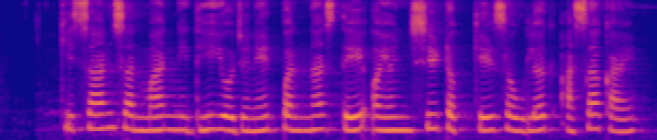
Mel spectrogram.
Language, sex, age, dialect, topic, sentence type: Marathi, female, 51-55, Southern Konkan, agriculture, question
